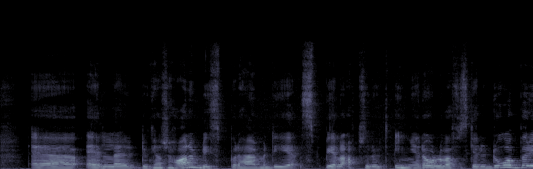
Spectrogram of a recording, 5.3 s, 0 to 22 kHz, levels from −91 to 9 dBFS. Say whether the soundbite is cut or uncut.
uncut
